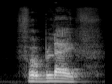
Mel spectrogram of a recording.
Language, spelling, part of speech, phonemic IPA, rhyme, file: Dutch, verblijf, noun / verb, /vərˈblɛi̯f/, -ɛi̯f, Nl-verblijf.ogg
- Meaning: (noun) 1. a stay 2. a place where a stay is possible; a home, residence; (verb) inflection of verblijven: 1. first-person singular present indicative 2. second-person singular present indicative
